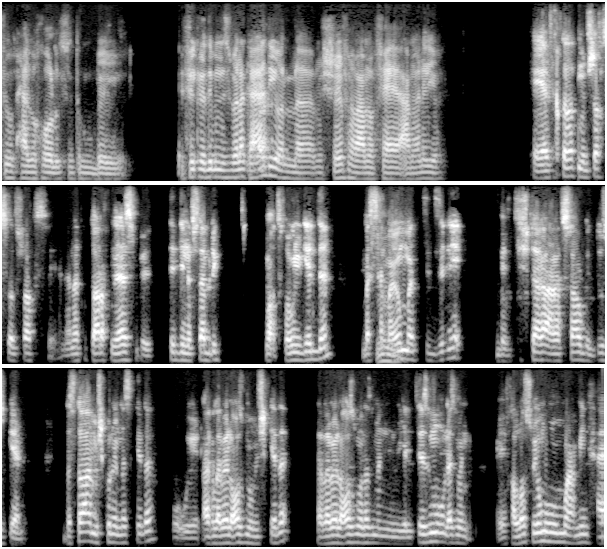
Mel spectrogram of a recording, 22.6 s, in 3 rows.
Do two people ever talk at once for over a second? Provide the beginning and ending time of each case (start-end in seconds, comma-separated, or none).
none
